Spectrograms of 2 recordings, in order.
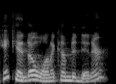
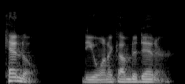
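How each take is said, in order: First: "dinner" lifted up at the end, quick and unsure; upturned question inflection; uncertain rising tune. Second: "dinner" pulled down at the end, settled and direct; confident falling tune. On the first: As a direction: ask it like you don't know the answer. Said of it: "It sounds like a question". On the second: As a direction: say it like a statement, certain. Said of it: "we're gonna change the tonality". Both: Shown as a demonstration.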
